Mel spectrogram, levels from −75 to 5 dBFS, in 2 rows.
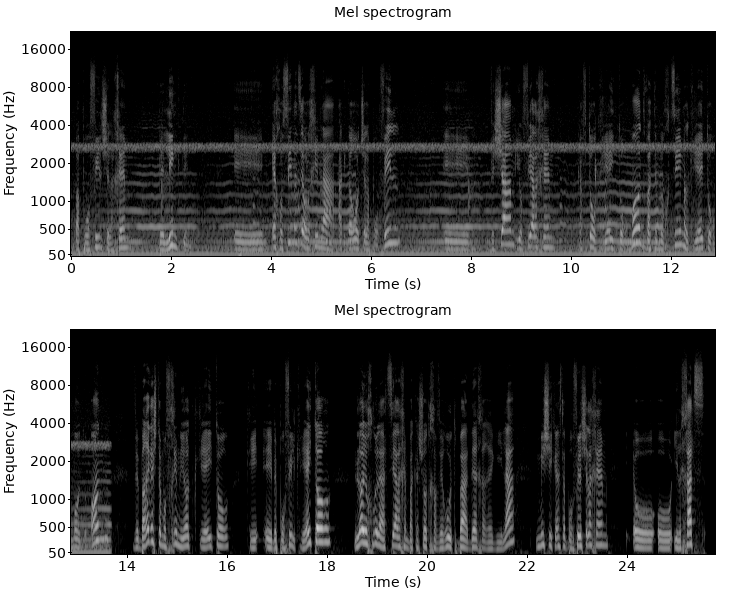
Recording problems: electrical hum; loud; until 14 s; 60 Hz, 5 dB below the speech

